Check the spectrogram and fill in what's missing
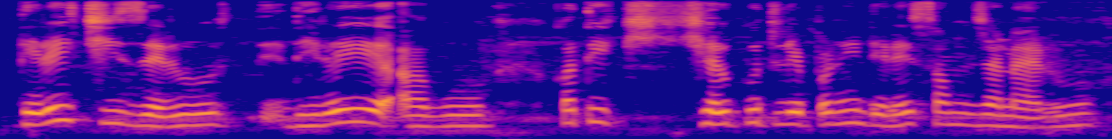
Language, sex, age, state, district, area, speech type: Nepali, female, 30-45, West Bengal, Kalimpong, rural, spontaneous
